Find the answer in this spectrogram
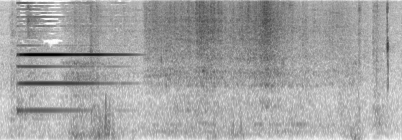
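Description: A loud, steady, single-pitched tone lasting about a second and a half, followed by a steady rushing noise with a couple of sharp knocks near the end.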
